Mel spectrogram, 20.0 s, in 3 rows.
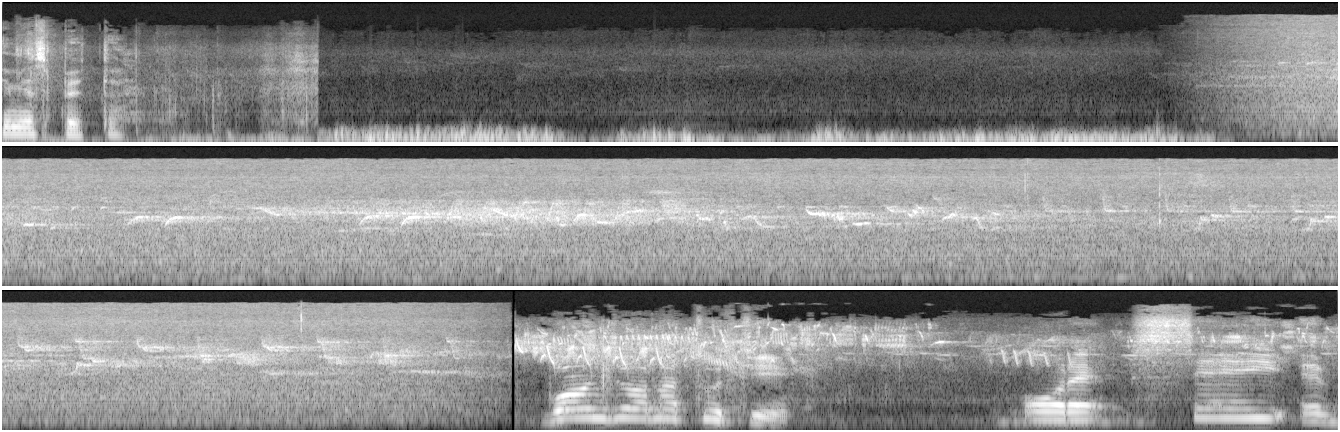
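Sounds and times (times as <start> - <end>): steady hiss: 6.0 - 15.9
songbirds chirping and trilling: 6.1 - 20.0.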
